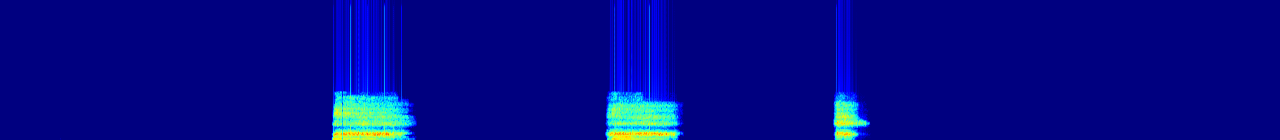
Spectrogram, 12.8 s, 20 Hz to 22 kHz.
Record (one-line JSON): {"exhalation_length": "12.8 s", "exhalation_amplitude": 16123, "exhalation_signal_mean_std_ratio": 0.28, "survey_phase": "beta (2021-08-13 to 2022-03-07)", "age": "45-64", "gender": "Male", "wearing_mask": "No", "symptom_none": true, "smoker_status": "Never smoked", "respiratory_condition_asthma": false, "respiratory_condition_other": true, "recruitment_source": "REACT", "submission_delay": "1 day", "covid_test_result": "Negative", "covid_test_method": "RT-qPCR", "influenza_a_test_result": "Negative", "influenza_b_test_result": "Negative"}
